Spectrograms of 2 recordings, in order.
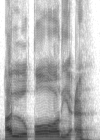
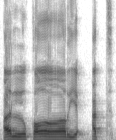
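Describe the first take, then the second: First: The word ends with an h sound. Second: The word ends with a t sound. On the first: The speaker calls it right. "Dibaca apa? Al-qari'ah" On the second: The speaker calls it wrong. "Dibaca al-qari'at, bukan"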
